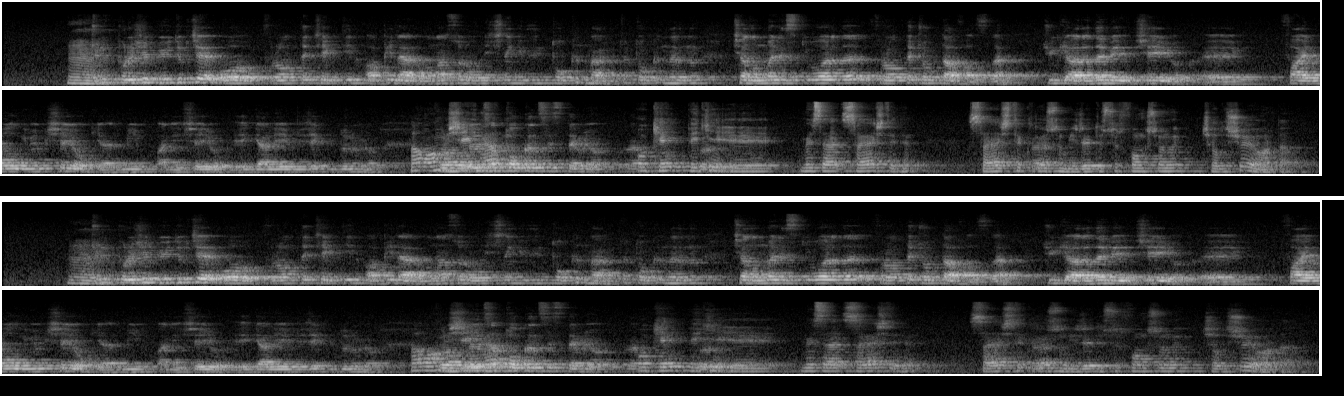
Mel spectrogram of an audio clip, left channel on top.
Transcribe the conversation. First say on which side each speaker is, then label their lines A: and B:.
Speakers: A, on the left; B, on the left.
A: Hmm.
B: Çünkü proje büyüdükçe o frontta çektiğin API'ler, ondan sonra onun içine girdiğin tokenlar, bütün tokenlarının çalınma riski bu arada frontta çok daha fazla. Çünkü arada bir şey yok. e, firewall gibi bir şey yok yani. Mim, hani şey yok. Engelleyebilecek bir durum yok.
A: Tamam
B: Frontta
A: şey
B: mesela
A: nerede?
B: token sistemi yok. Ha?
A: Okey. Peki
B: Söyle.
A: e, mesela sayaç dedin. Sayaç tıklıyorsun
B: Ha?
A: bir reducer fonksiyonu çalışıyor ya orada.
